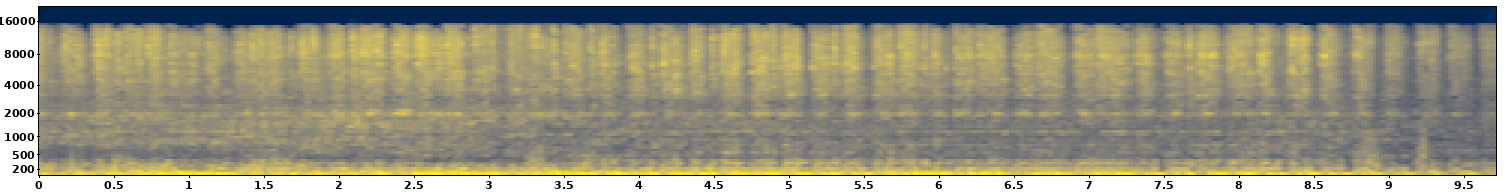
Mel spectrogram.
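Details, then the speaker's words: Owner-built engine in a 1969 Chevrolet Impala with fresh heads, cam and gear-to-gear timing chain, plus a new 350 transmission with shift kit; carburetor self-adjusted. A deep, loping, choppy idle from the big cam, steady and strong with no knocks or ticks. "Just wanted y'all to hear it, man. Cam, you can hear that cam though."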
